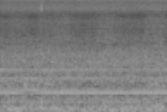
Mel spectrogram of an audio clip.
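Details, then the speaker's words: PT Cruiser overheating with AC on: cooling fan commanded on via actuation test runs steadily at low speed only and barely moves air, never switching to high speed; cooling fan internally shorting out, replacement recommended. "it's not switching off and all but I can hear a cycling and actually I hear cycling at the same speed it's low speed for your words"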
